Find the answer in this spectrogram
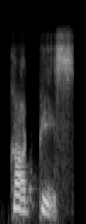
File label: "codpiece", Indian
